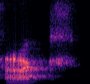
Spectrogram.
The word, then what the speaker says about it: HAC: committee which goes by the acronym hac or pronounced hack and this is our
